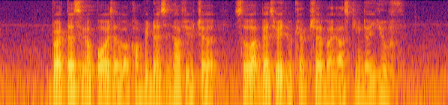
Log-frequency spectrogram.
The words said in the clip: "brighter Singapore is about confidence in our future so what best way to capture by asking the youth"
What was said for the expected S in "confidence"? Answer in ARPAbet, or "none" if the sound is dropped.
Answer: S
